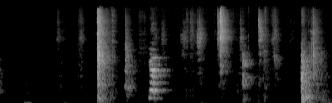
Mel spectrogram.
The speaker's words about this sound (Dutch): Wacht even, mijn hond is eh, aan het eh, blaffen.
